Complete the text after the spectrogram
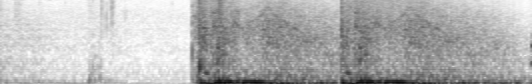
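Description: A gun fires loudly in quick bursts.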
